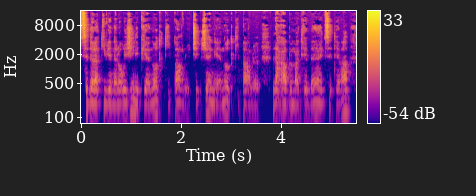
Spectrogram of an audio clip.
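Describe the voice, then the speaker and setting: Loudness swings hugely as a male speaker races along at a very fast pace. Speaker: professor. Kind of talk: recorded lecture. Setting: pre-recorded video. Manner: hesitant, many fillers.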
